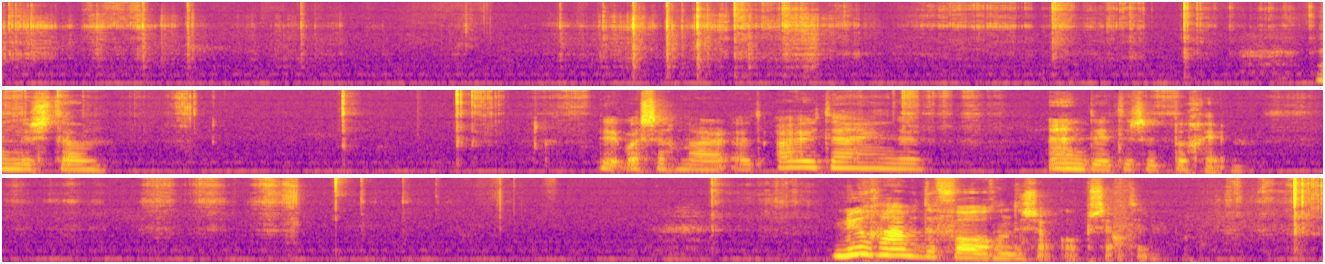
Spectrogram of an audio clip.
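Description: Metal knitting needles click and tap softly against each other.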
